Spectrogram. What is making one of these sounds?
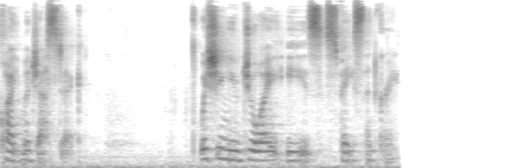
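A young woman speaks cheerfully and close to a microphone.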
